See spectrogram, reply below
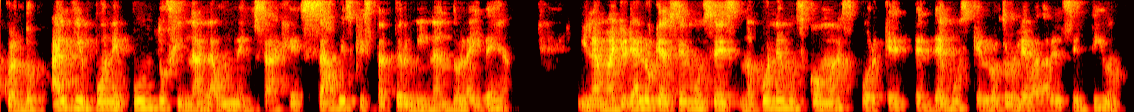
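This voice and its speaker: A man's voice: fairly high pitch, darkish tone, reverberant. A man who trains companies in communication, speaking in a casual conversation and telling stories in a reflective, emphatic way.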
